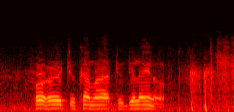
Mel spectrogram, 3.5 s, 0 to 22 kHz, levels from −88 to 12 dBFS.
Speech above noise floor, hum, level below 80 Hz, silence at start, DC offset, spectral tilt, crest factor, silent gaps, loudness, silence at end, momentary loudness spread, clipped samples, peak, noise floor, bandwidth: 21 dB; none; -58 dBFS; 0 s; under 0.1%; -8.5 dB/octave; 14 dB; none; -33 LUFS; 0 s; 17 LU; under 0.1%; -20 dBFS; -52 dBFS; 13 kHz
